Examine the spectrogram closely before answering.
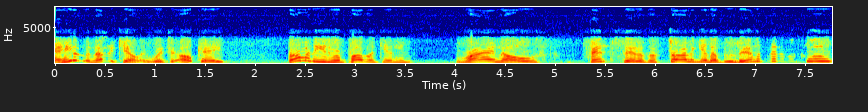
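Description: A man's extremely high-pitched voice at a fairly quick pace, with very wide pitch swings and big jumps in loudness. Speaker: caller. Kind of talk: call-in talk radio. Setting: phone call.

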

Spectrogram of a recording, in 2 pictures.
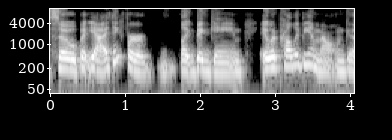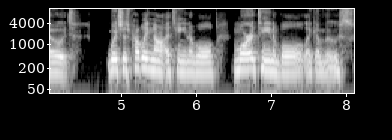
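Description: A woman speaks at a moderate pace and fairly low pitch, with vocal fry and a dark, mellow tone. Her pitch variation is ordinary, and the background is quiet. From Kentucky, inner city. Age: 40s. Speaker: hunter. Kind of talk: casual chat.

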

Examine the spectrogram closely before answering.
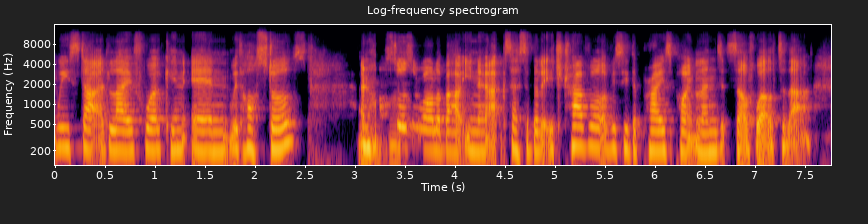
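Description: A woman speaks at a fairly quick pace with a fairly high pitch. Her voice is somewhat breathy. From northeast England. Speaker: podcast host, marketing agency co-founder. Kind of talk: interview.

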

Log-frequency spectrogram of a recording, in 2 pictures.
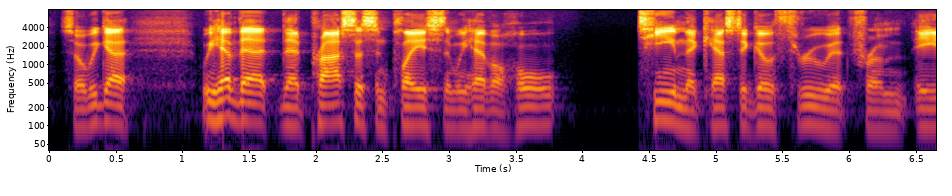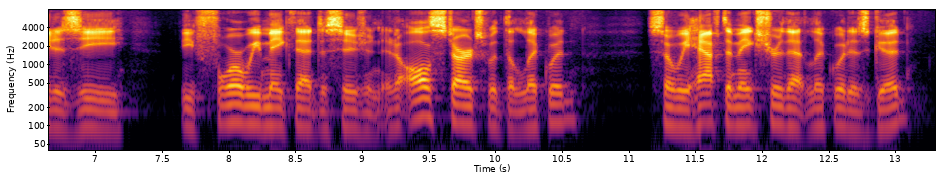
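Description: A normal speaking voice with an American accent, a moderate pace and ordinary pitch variation on a very clean recording with a silent background. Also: man, fairly low pitch for a man. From Metro Detroit, Michigan. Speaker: brewery company president. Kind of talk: casual interview.

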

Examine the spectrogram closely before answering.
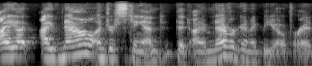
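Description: A woman with an unremarkable speaking voice talks at a fairly quick pace. Her pitch varies in an ordinary way, and the background is quiet. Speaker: writer and energy healer. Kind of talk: personal testimony in interview.

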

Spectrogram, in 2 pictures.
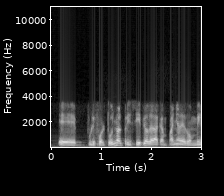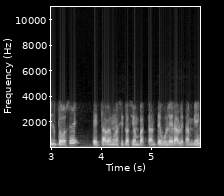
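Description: This man has a medium-pitched voice. He talks at a fairly quick pace. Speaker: journalist. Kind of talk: radio interview. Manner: halting, repeats words.

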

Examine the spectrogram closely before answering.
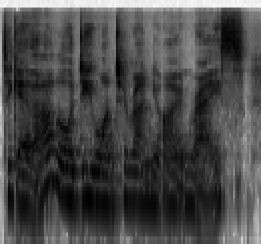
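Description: This woman speaks at a moderate pace. Her pitch is medium. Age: 50s. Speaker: amateur runner. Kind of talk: casual chat.

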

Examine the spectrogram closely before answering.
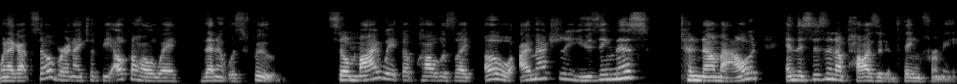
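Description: Against a quiet background, a woman with an ordinary speaking voice talks at a fairly quick pace with lively intonation. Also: medium pitch for a woman. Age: 40s. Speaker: fitness coach and motivational speaker. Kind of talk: interview conversation.

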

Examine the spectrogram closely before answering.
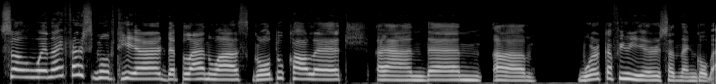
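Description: A woman with a fairly high pitch and lively intonation speaks at a fairly slow pace and a very even loudness, the sound dry and close with no echo over a quiet background. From Puerto Rico. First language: Spanish. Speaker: community theater actor. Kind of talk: casual interview.

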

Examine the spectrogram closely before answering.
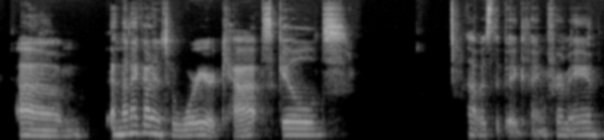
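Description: Speaking at a fairly slow pace with long, frequent pauses, a woman uses a dark, mellow tone, a fairly low pitch and fairly even intonation. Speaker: author. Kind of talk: casual chat.

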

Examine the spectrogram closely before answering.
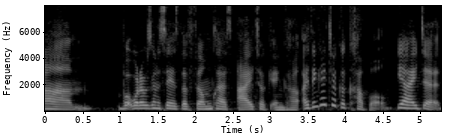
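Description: A woman speaks in an American accent with a normal speaking voice and a medium pitch. Her pace is fairly quick and her intonation lively. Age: 30s. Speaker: podcast co-host. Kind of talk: casual chat. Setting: home recording studio.

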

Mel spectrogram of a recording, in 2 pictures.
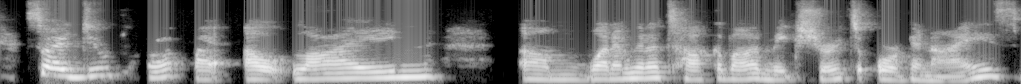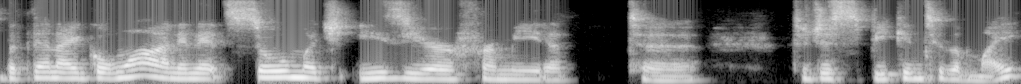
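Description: A woman with an American accent, fairly low in pitch and somewhat breathy, her tone dark and mellow, at a moderate pace against a quiet background. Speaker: business coach and podcaster. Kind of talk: interview conversation. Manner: projecting, not monotone.

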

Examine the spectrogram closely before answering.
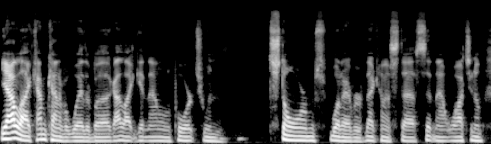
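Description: In a very clean recording with a silent background, a man with an American accent talks at a fairly low pitch, using ordinary pitch variation in an unremarkable speaking voice. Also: moderate pace. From United States. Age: 50s. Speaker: podcast host. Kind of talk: casual chat.

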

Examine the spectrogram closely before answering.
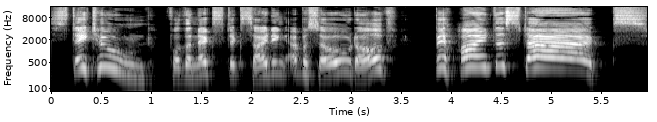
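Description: In a very clean recording with a silent background, a put-on character voice speaks very slowly at a high pitch. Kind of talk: overly enthusiastic announcer. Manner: exaggerated, terribly dubbed.

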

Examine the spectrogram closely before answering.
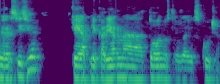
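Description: Here a man speaks at a fairly high pitch. His voice is somewhat breathy, with ordinary pitch variation. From Mexico, Ciudad Juárez, Chihuahua, then Kansas City from age ten. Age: 20s. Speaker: physiotherapist. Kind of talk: interview. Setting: at home, remote.

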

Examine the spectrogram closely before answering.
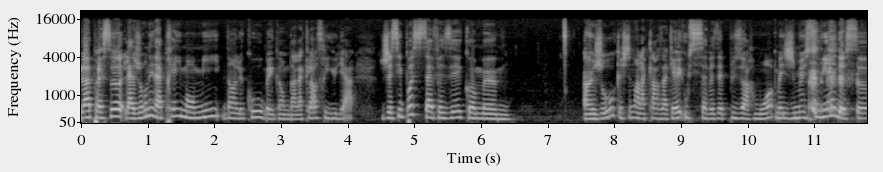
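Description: Here a woman talks at a moderate pace in a normal speaking voice. Her pitch is medium, with ordinary variation. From Quebec, Montreal (arrived from El Salvador at age 5). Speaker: comedian. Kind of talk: casual chat.

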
